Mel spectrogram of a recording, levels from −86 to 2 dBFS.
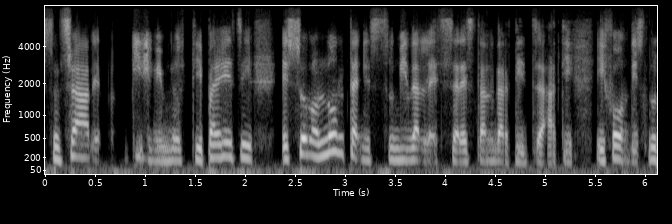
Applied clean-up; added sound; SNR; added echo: neural diffusion model UNIVERSE++.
